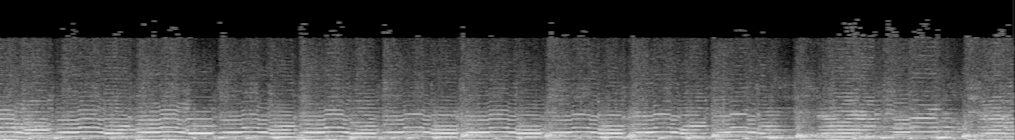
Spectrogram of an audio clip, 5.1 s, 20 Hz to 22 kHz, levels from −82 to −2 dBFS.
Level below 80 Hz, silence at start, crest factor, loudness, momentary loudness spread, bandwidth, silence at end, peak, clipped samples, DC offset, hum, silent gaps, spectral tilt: -48 dBFS; 0 s; 10 dB; -15 LUFS; 2 LU; 19 kHz; 0 s; -4 dBFS; under 0.1%; 1%; none; none; -4 dB/octave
